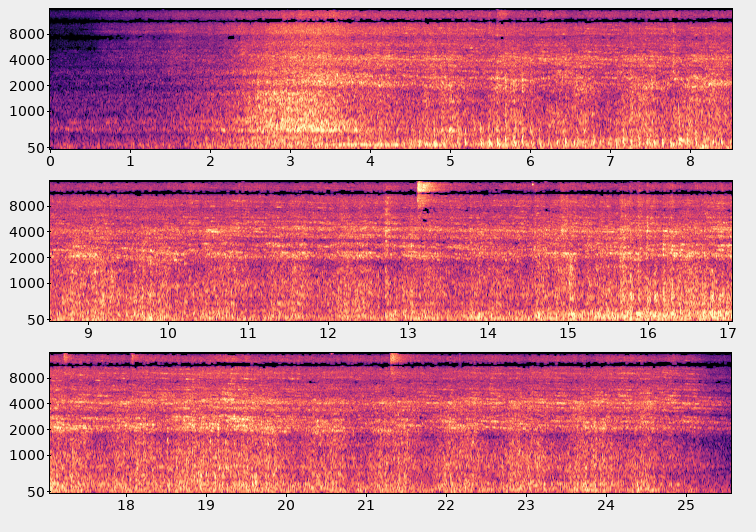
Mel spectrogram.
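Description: Freight train passing at speed. The locomotive goes by about three seconds in, the loudest moment. A long string of container wagons then rattles past with a steady clatter of wheels over the rail joints, fading just before the end.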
